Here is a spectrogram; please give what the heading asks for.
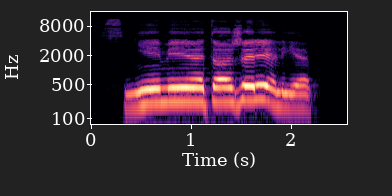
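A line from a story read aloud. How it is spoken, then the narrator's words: Demanding. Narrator (Russian): потребовал Ясон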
